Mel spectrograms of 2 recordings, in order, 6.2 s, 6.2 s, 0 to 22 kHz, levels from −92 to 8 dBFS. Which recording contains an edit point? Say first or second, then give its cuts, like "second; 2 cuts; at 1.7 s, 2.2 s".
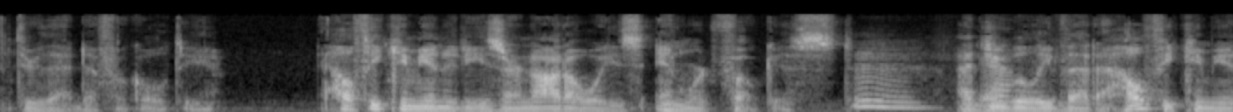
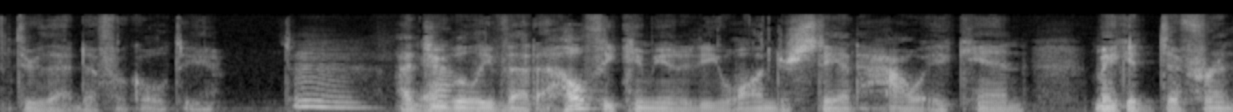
second; 1 cut; at 1.4 s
